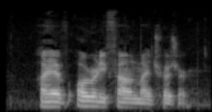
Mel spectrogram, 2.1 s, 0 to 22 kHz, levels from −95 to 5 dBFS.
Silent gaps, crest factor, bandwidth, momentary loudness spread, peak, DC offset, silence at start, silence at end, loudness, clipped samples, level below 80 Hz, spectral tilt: none; 18 dB; 15.5 kHz; 11 LU; -10 dBFS; under 0.1%; 0.4 s; 0.25 s; -28 LUFS; under 0.1%; -82 dBFS; -5 dB/octave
